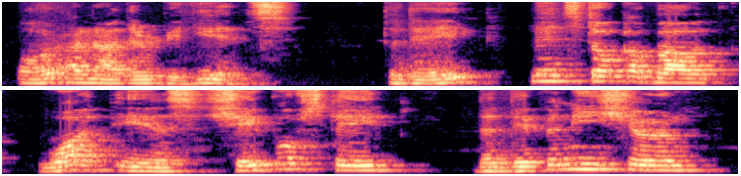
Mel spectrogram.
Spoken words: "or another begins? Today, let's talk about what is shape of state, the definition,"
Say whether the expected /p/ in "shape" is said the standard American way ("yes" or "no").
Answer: yes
